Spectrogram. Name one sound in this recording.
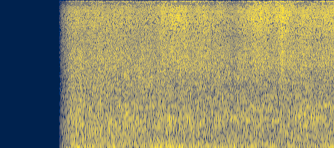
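Wind rushes loudly and steadily past a skydiver in free fall.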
